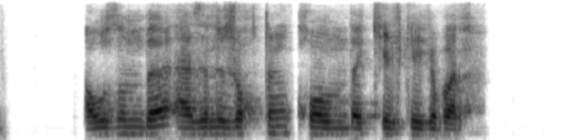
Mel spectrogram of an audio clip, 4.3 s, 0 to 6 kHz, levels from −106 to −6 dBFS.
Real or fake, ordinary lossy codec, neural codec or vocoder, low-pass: fake; Opus, 64 kbps; codec, 44.1 kHz, 7.8 kbps, Pupu-Codec; 5.4 kHz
